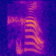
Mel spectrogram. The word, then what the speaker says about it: Kowch: So you look at K-O-W-C-H, it's couch.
